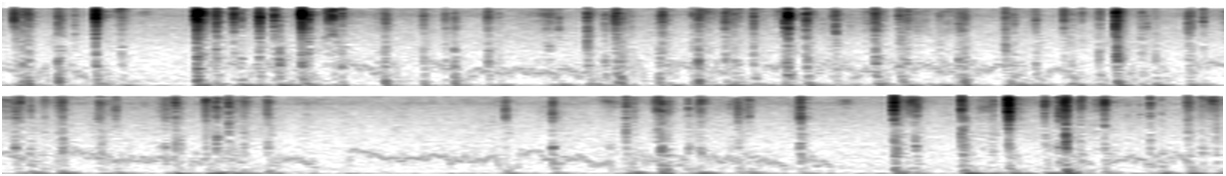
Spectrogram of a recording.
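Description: Typing on a computer keyboard: irregular runs of key clicks, with a low hum coming and going underneath.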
